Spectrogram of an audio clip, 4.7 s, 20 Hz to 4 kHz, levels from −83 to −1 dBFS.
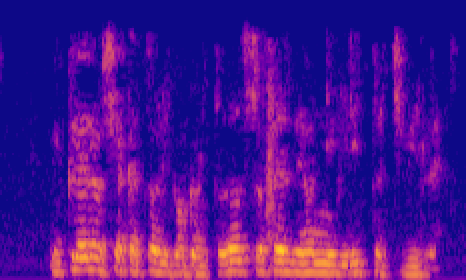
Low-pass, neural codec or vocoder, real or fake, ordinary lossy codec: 3.6 kHz; vocoder, 44.1 kHz, 128 mel bands every 256 samples, BigVGAN v2; fake; MP3, 24 kbps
